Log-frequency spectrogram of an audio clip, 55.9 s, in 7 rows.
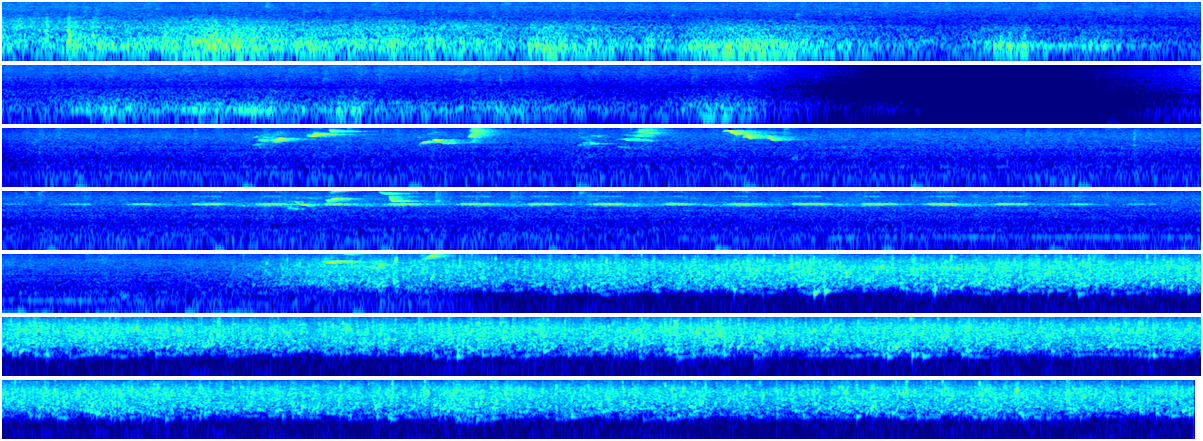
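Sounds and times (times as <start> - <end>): rolling thunder: 0.0 - 7.8, 33.4 - 37.8
rain hissing: 0.0 - 13.4, 29.6 - 55.9
insect chirping: 24.4 - 31.8.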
